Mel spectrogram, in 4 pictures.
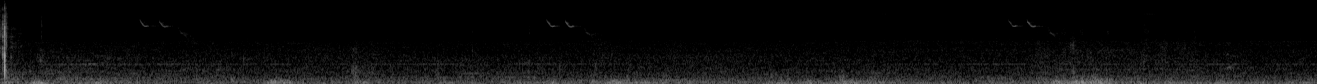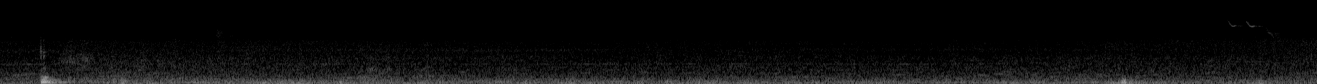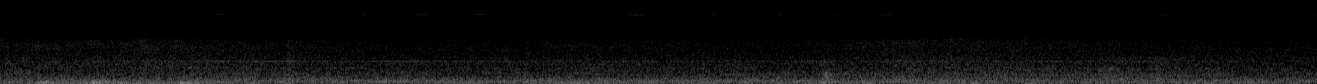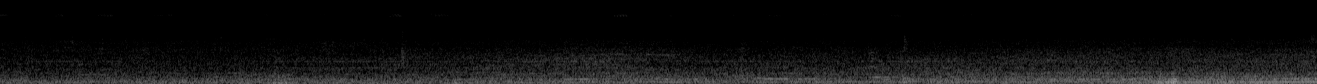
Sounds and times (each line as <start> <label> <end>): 5.4 Birds tweeting 6.1
10.1 Birds tweeting 10.7
44.6 Cars passing by 52.6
